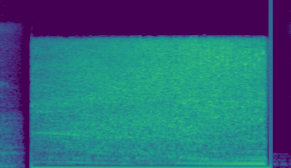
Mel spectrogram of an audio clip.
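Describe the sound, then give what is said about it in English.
A car engine runs steadily for a few seconds as the car pulls over into a parking lot, a dense rumble with road-like hiss that swells a bit lower toward the end, then cuts off abruptly. No one speaks. “Stop the car, please. Pull over into that parking lot.”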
